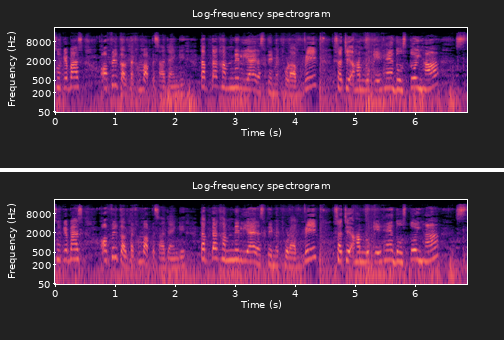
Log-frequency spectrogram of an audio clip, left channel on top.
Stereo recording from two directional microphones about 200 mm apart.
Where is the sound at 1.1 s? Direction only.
15° left (ahead or behind).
